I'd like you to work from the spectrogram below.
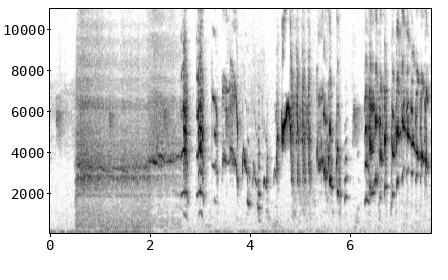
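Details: A kept Javan pied myna (jalak kapas) sings a varied, fast medley: a harsh rasping stretch, then sharp chirps, clicks and high whistled phrases tumbling over one another.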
